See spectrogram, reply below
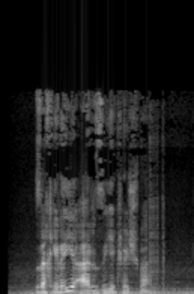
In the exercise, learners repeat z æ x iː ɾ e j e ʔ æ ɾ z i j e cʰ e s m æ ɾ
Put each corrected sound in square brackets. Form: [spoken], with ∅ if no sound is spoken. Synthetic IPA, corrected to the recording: z æ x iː ɾ e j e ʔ æ ɾ z i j e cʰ e [ʃ] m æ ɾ

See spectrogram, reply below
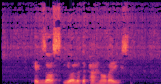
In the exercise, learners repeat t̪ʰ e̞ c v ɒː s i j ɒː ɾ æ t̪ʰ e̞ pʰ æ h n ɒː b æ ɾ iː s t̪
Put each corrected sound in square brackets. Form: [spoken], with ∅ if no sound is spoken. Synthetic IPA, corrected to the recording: t̪ʰ e̞ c [z] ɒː s i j ɒː [l] æ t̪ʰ e̞ pʰ æ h n ɒː [v] æ ɾ iː s t̪

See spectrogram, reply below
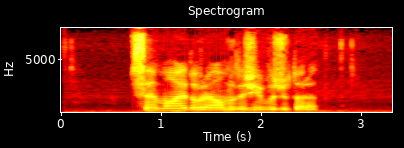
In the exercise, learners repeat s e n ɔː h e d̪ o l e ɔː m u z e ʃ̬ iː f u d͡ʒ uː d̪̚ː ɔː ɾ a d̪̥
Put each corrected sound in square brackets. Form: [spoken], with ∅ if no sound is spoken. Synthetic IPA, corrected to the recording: s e [m] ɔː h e d̪ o [ɾ] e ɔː m u z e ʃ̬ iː [v] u d͡ʒ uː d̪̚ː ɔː ɾ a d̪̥

